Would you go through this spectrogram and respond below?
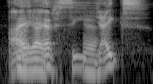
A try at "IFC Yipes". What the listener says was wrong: Yipes, like with a P.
